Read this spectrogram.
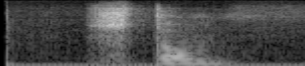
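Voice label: "stom", Dutch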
